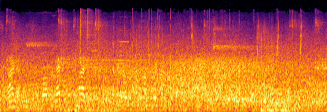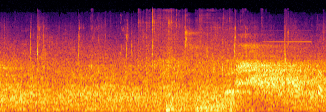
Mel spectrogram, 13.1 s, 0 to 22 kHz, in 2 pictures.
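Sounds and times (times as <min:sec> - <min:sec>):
voices talking in a hall: 0:00.0 - 0:13.0.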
